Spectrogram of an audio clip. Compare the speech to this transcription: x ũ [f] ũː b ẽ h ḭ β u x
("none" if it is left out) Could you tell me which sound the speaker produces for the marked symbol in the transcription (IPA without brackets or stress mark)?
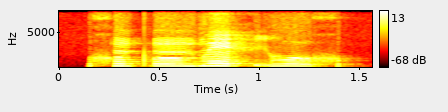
pʼ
